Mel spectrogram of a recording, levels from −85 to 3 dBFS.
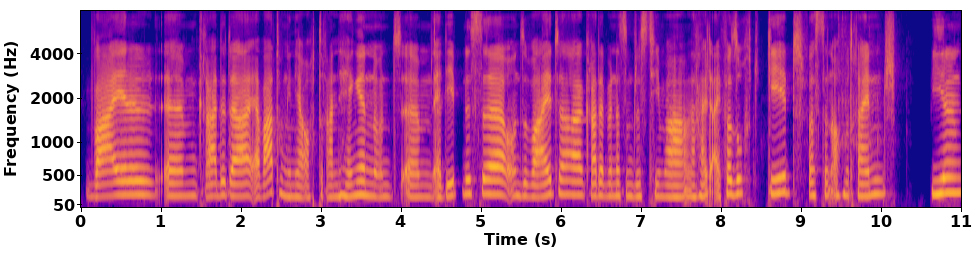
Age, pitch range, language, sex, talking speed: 20-39, 180-210 Hz, German, female, 155 wpm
